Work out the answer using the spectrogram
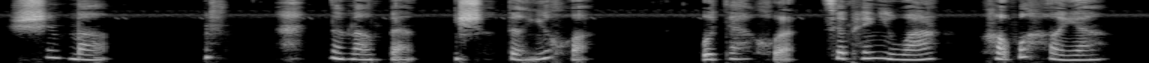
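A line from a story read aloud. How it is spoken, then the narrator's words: Coquettish giggle. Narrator (Chinese): 对小华娇笑着说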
